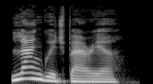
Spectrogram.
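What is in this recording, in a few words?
"language barrier", English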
